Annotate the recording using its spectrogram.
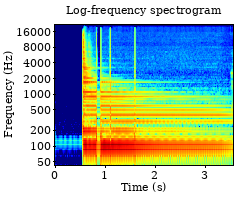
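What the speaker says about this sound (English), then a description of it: "I think this was a low E string" A recorded low E string on a guitar is played back as one loud plucked note with a sharp attack and steady harmonics that slowly fade, with a couple of faint clicks near the start.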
